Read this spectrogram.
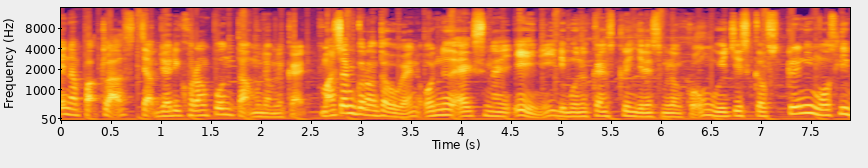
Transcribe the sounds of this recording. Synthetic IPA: jnãmpa̰ʔkla̰st͡ʃap̚d͡ʒaɾikoɾaŋpʊnt̪aʔmũdamələka̰t̪̚mãt͡ʃamkoɾaŋt̪̬aukanɔnə̃ʔɛk̚snãjʔeinĩdibunə̃kanskɾind͡ʒənasmələŋkɔ̰ŋwit͡ʃiskɔfskɾinĩmostli

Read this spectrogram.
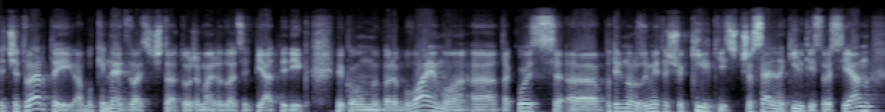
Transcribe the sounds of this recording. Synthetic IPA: ɐt̚ʲt͡ʃet̪ʋɛrt̪ɪjɐ̰bɔkʲinɛt͡sʲd̪ʋɑt͡sʲɐt̚ʲt͡ʃːe̥t̪ʋɛrt̪ɔʊʒɛmajʒɛd̪ʋɑt͡sʲːɐt̚ʲpʲjat̪ɪjɾʲikʋjɐkɔmʊmɪpeɾebʊʋɑjemɔt̪ɐkɔsʲpɔt̪ɾʲibnɔɾɔzʊmʲit̪ɪʃt͡ʃɔkʲilʲkʲisʲtʲt͡ʃɛsɛlʲnɐkʲilʲkʲisʲtʲrɔsʲijan

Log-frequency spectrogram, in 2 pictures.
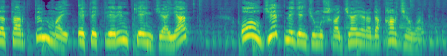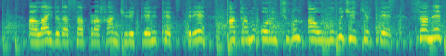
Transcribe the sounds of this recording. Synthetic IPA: ɑt̪ʰɑɾt̪əmːɑjet̪e̞kle̞ɾɪŋkʲʰe̞ŋd͡ʒɑjɑt̪̚ | o̞lˠd͡ʒe̞t̪me̞ɡʲe̞nʒʊmʊʃqɑd͡ʒɑjɑɾɑd̪ɑqʰɑɾʒɑwɑ̰t̪ | ɑlˠɑjd̪ɑd̪ɑsɑpɾɑχɑnʒyɾe̞kle̞ɾnɪt̪ʰep̚t̪ɪɾe̞ɑt̪ɑməʔo̞ɾʊnt͡ʃʰʊʁʊnɑwʊɾlˠʊʁʊʒekʲeɾt̪esɑne

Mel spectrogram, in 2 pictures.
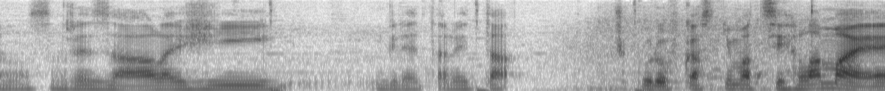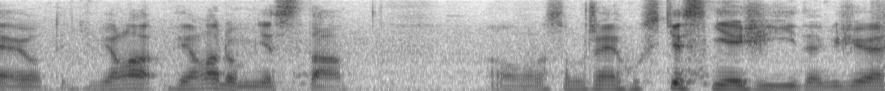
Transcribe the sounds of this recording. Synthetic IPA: o̰samozrɛ̰jɲɛzaːlɛʒiː | ɡdɛt̪a̰dɪt̪a̰ | ʃkoɾofkascɛmat͡sɪɦlamajɛjot̪ɛcvjɛlavjɛlado̞mɲɛst̪a | onasamozr̝ejɲɛɦuscɛsɲɛʒiːt̪aɡʒɛ

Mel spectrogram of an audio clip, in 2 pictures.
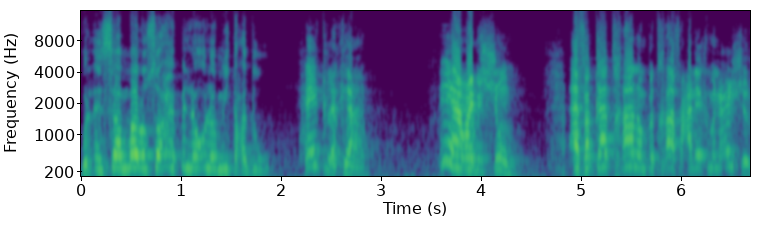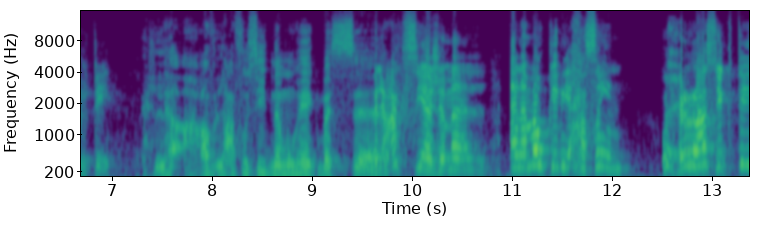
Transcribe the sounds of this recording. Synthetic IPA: wɪlʔɪnsaːnmalusˤɑːħɪbʔɪlːajʔuːlːʊmjɪt̪ʕad̪uː | heːklaka̰ːn | jaʕibɪʃːuːm | ʔafakaːt̪xaːnʊmbɪt̪xaːfʕaleːkmɪnʕɪʃɾt̪i | laʕalʕafusiːd̪namuːɦeːkbasːbɪlʕaksjaʒamaːlʔanamawkɪbiħɑsˤiːn | wħʊrˤːɑːsikt̪iːɾ

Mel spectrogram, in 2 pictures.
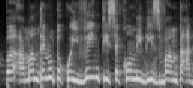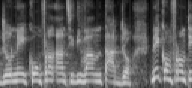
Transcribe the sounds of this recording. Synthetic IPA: pːamːant̪enuːt̪okwejvɛnt̪isekond̪id̪izvant̪ad͡ʒːonejkoɱfɾoʔant̪sid̪ivant̪ad͡ʒːonejkoɱfɾont̪i

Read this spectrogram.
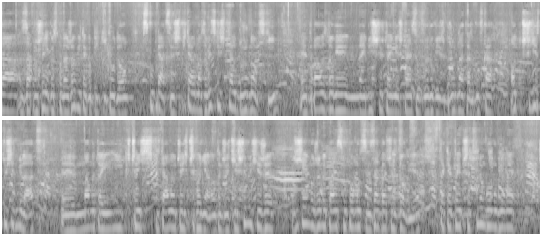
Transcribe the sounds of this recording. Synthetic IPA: azapɾɔʂɛɲɛɡɔspɔd̪aʐɔvʲit̪ɛɡɔpʲikɲʲikud̪ɔ | fspuwpɾat̪sɘʂpʲi̥t̪almazɔvʲjɛt̪skʲiʂpʲi̥t̪albɾud̪nɔfskʲi | d̪baɔzd̪ɾɔvʲjɛnajblʲiʂːɘt̪ut̪ajmʲjɛʂkaj̃t̪sufbɾuvɲɛʐbɾud̪nat̪aɾɡufkaɔt̪tʂɘd͡ʑɛst̪uɕɛd̪mʲjulat̪ | mamɘt̪ut̪ajikt͡ʂɛ̃w̃ɕt͡ɕʂpʲit̪alnɔ̃w̃it͡ʂɛ̃t͡ɕpʂɛxɔd͡ʑɲanɔ̃w̃t̪aɡʐɛt͡ɕɛʂɘmɘɕɛʐɛd͡ʑiɕajmɔʐɛmɘpaj̃st̪fupɔmud̪zzad̪̚bat͡ɕɔzd̪ɾɔvʲjɛt̪akjak̚t̪ut̪ajpʂɛt̪fʲilɔ̃bɘwɔmuvʲjɔnɛ

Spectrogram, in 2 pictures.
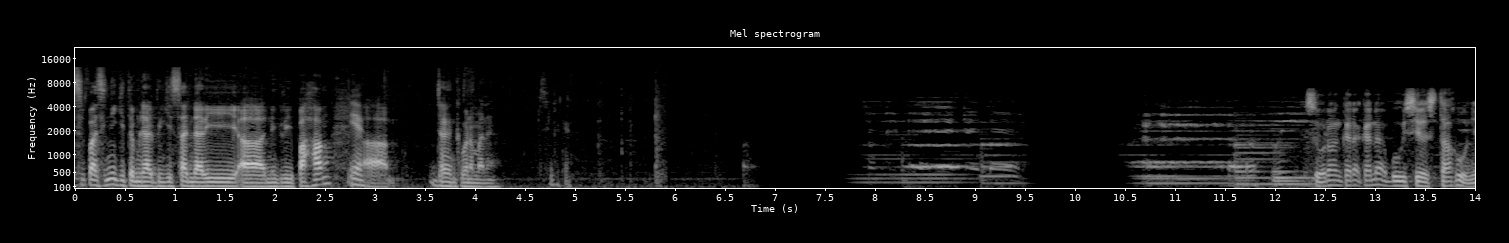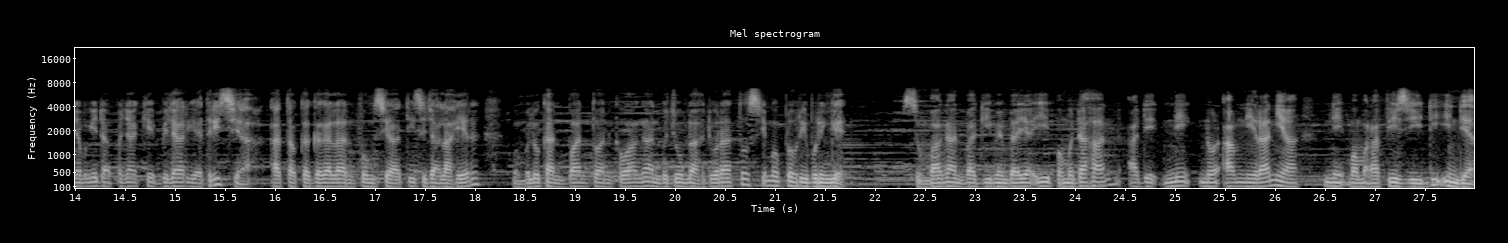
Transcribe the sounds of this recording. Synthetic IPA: sələpasinik̬it̪aməliɦat̪̚piŋɡisandaɾiənəɡɾipaɦaŋəm | d͡ʒaŋankəmanãmana | slkan | səoɾaŋkanaʔkanaʔ̚bəusiəsə̥t̪aɦʊnjaŋməŋidaʔpːəɲakɪt̪̚bilaɾiat̪ɾisia | at̪awkəɡaɡalanfuŋsiat̪isəd͡ʒaʔlaɦɪr | mə̃mbəlukanbant̪uankəwaŋãnbərd͡ʒumlahduaɾat̪ʊslimãpulʊhɾibuɾiŋɡɪt̪̚ | sumbaŋanbaɡimə̃mbiajaʔipəmədaɦanadɪt̪̚nɪk̚nʊrʔamniɾania | nik̚mamaʔafizidiʔindia

